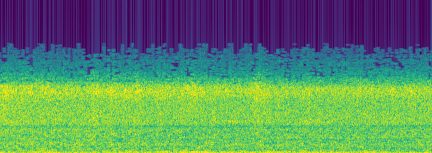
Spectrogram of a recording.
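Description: Steady background noise at an outdoor baseball field: an even rush, heaviest in the low range, with faint indistinct voices and no distinct hit or call.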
